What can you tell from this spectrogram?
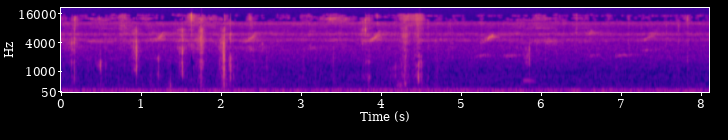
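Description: Quiet forest ambience with a faint high chirp repeating about once a second. In the first two seconds come a handful of soft clicks and smacks from young macaques biting and chewing ripe mangoes.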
